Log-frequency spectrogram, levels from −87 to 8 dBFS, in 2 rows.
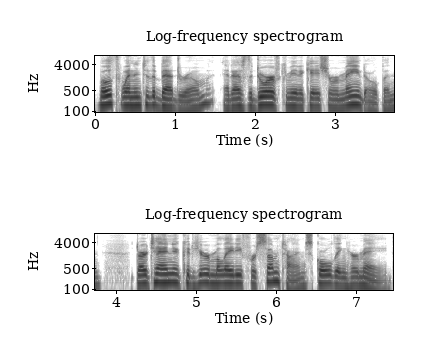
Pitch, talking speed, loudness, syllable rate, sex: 135 Hz, 185 wpm, -19 LUFS, 5.4 syllables/s, male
